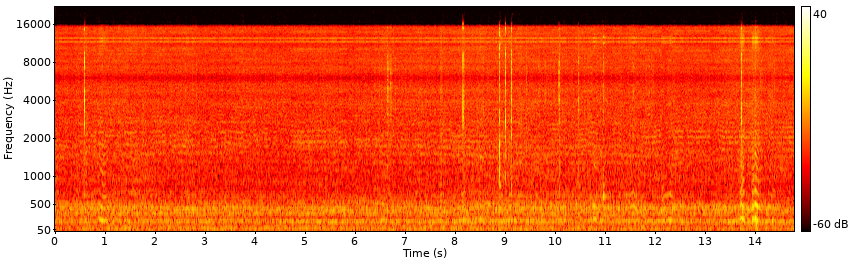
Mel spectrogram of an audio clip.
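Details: Honey bees from a swarm being moved to a new location hum in a continuous, even drone, layered in low bands, with scattered light clicks and taps over it.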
